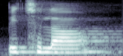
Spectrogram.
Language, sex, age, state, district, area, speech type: Punjabi, female, 30-45, Punjab, Patiala, rural, read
